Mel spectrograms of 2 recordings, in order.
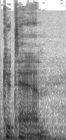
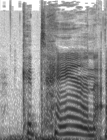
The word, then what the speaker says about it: Catan: Settlers of Catan. – Catan. Yeah. I wouldn't have. – What was your first guess? What were you going to say? – It wasn't that, though. Okay, so Settlers of Catan.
